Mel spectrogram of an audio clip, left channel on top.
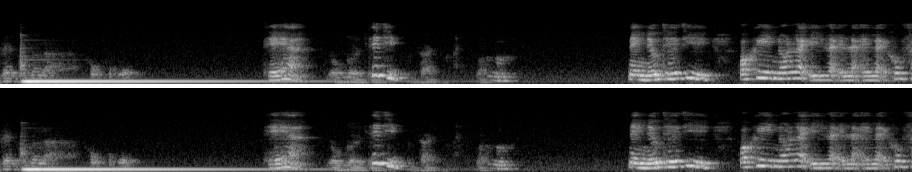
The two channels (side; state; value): both; normal; correlation 0.79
